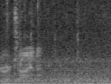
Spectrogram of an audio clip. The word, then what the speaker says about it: Regina: me funny when i say i'm i'm in regina i don't know why they look at you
